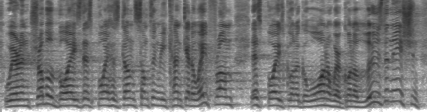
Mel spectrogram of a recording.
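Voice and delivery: loud, high, urgent acted alarm; rally the others in mock panic; alarmed council member. Sanhedrin member warning the boys of trouble, alarmed.

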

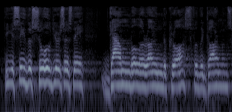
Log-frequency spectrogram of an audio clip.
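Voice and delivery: soft, low, intimate preaching; preacher pleading gently with an unconverted friend; hushed invitation. Acted. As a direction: draw the listener close, quietly. Inviting listeners to the cross.

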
